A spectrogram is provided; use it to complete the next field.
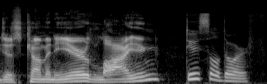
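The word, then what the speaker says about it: Düsseldorf: Dusseldorf. That's how you say it. Dusseldorf.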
